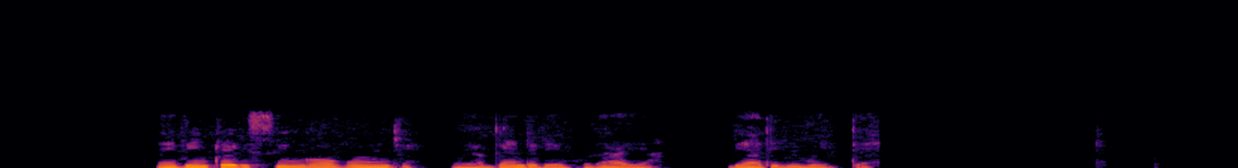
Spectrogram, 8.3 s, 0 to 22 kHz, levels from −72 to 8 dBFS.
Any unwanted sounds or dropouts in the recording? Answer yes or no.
no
